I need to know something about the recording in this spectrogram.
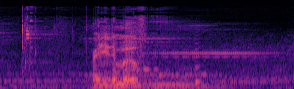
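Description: A soft electronic whoosh sounds.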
